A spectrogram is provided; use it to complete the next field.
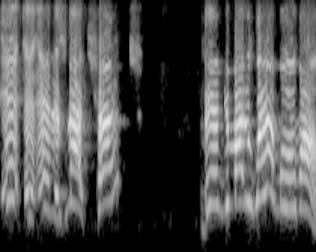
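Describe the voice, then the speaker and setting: The voice is raised and projected, with a bright, sharp tone, very wide pitch swings and an animated delivery. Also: woman. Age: 60s. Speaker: livestream co-host caller. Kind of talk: casual chat. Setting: live stream voice chat.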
